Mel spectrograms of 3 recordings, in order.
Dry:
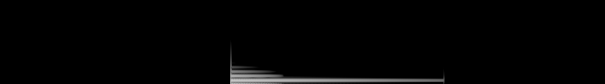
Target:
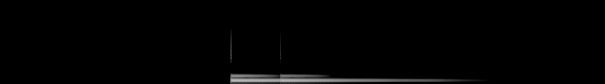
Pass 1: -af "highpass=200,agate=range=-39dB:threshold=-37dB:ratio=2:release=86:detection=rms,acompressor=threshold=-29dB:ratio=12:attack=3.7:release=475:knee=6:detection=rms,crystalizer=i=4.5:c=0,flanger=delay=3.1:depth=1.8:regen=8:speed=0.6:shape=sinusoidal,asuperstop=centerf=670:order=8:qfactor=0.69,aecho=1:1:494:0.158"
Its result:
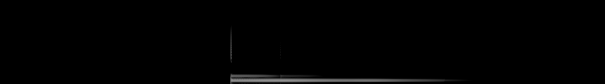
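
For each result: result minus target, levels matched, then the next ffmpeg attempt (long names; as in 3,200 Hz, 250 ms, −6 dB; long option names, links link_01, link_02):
downward compressor: peak gain reduction +14 dB; echo-to-direct −9.5 dB
-af "highpass=200,agate=range=-39dB:threshold=-37dB:ratio=2:release=86:detection=rms,crystalizer=i=4.5:c=0,flanger=delay=3.1:depth=1.8:regen=8:speed=0.6:shape=sinusoidal,asuperstop=centerf=670:order=8:qfactor=0.69,aecho=1:1:494:0.158"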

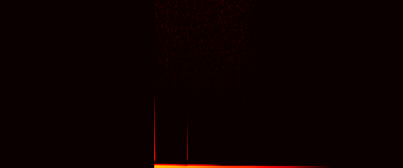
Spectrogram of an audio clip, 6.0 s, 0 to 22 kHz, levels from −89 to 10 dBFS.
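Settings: echo-to-direct −9.5 dB
-af "highpass=200,agate=range=-39dB:threshold=-37dB:ratio=2:release=86:detection=rms,crystalizer=i=4.5:c=0,flanger=delay=3.1:depth=1.8:regen=8:speed=0.6:shape=sinusoidal,asuperstop=centerf=670:order=8:qfactor=0.69,aecho=1:1:494:0.473"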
